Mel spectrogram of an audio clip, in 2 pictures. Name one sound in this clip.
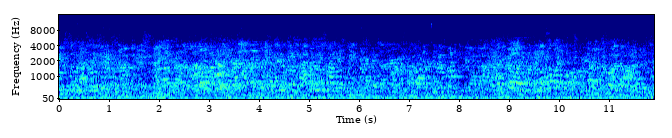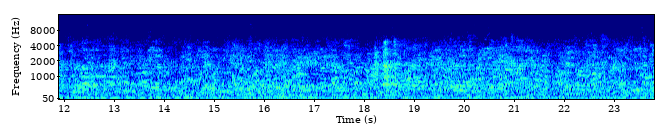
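A crowd of men and women chat and mingle in a large room with a slight echo.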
